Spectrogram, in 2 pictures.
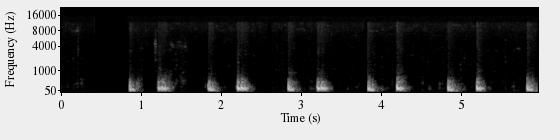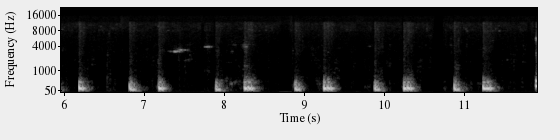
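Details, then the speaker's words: Training recording of physiological splitting of the second heart sound: regular lub-dub near 60 a minute, with the second sound splitting during inspiration and single during expiration, a normal finding. "porque ele vai colocar como se tivesse um escutando uma pessoa na inspiração ocorre o desdobramento"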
